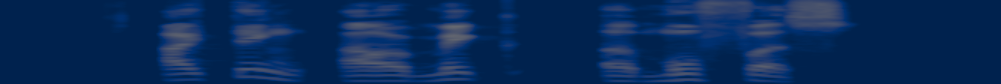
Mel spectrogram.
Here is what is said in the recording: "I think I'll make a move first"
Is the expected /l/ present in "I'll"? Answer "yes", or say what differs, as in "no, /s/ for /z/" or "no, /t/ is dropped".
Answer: no, /w/ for /l/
